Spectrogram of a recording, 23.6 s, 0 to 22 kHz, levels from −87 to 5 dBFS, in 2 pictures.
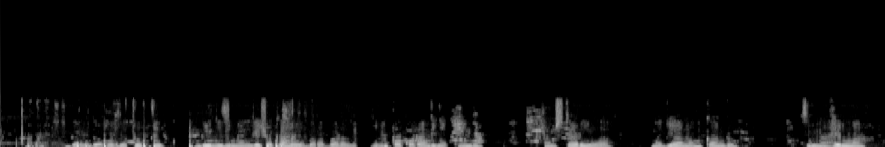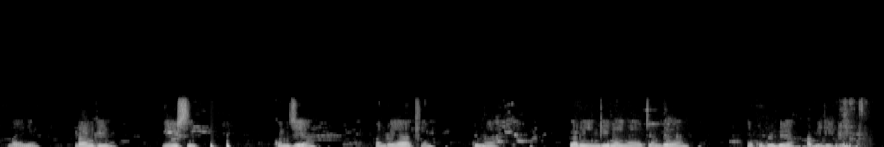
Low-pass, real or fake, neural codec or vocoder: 7.2 kHz; real; none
